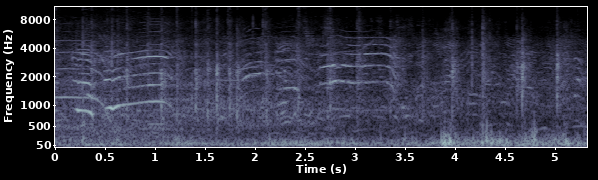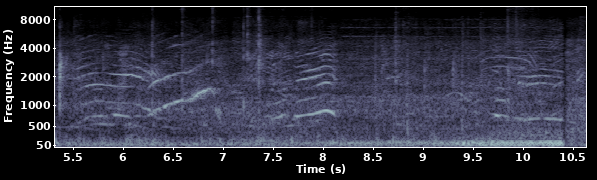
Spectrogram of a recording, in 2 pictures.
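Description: Young players' voices shouting and cheering in short, high-pitched calls over a steady low rumble.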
